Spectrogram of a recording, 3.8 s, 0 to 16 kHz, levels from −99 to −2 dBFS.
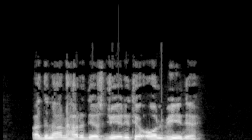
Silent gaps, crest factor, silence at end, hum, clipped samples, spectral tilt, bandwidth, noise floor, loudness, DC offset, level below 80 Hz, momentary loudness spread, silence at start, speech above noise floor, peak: none; 12 dB; 0.8 s; none; under 0.1%; -6.5 dB/octave; 9.2 kHz; -88 dBFS; -12 LUFS; under 0.1%; -54 dBFS; 7 LU; 0.5 s; 77 dB; 0 dBFS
